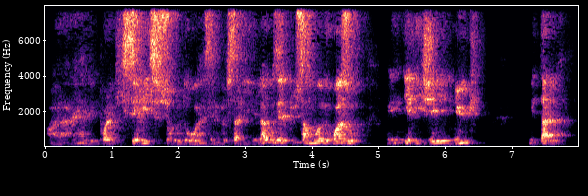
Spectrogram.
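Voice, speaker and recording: A man with a French accent teaching an online qigong class, guiding calmly with frequent "hein" and "voilà". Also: lowish voice, moderate pace. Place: room at home or studio, teaching over video call. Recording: echoey room, voice from far off the mic.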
